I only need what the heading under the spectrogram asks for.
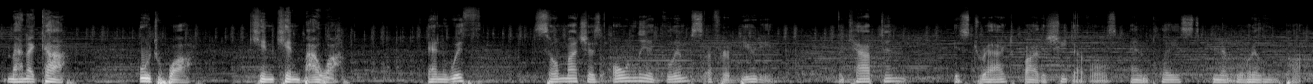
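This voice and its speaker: A man narrating an old-time radio adventure in a theatrical, grandiose manner with dramatic pauses. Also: mid-range voice, steady tone, mellow. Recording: narration over guitar music. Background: easy listening guitar music.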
